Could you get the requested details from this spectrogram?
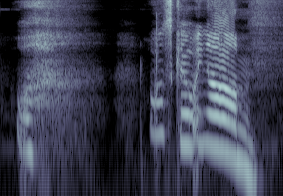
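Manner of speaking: put-on very high elderly woman's voice. Voicing a woman calling down from a top balcony: old woman voice. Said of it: "relatively old, like, woman dressed in sort of a nightgown".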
